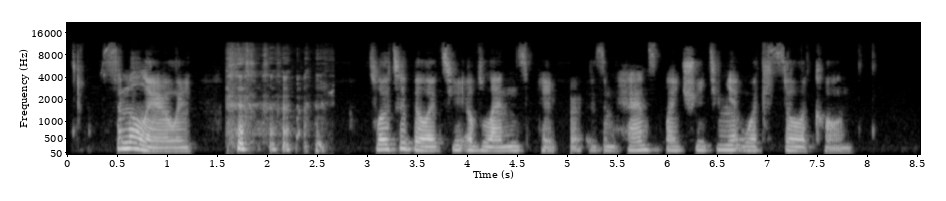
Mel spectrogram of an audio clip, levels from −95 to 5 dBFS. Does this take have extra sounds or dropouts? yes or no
yes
